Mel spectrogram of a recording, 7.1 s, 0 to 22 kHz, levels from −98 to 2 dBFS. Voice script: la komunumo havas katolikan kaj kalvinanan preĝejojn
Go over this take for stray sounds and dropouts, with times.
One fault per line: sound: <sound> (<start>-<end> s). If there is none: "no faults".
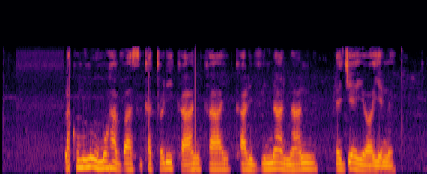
no faults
